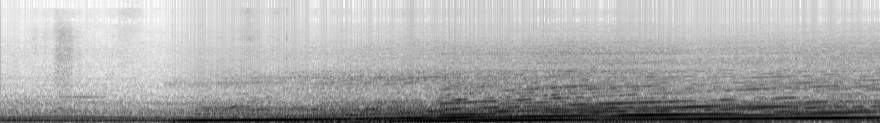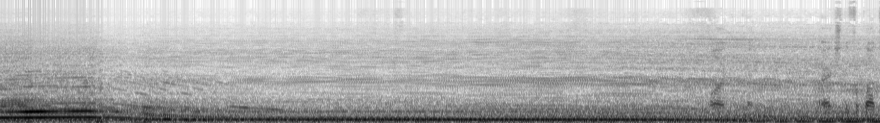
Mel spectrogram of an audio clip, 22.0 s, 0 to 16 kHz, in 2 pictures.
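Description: BMW S55 twin-turbo straight-six doing a full-throttle dyno pull in fifth gear, heard from inside the cabin: the engine note climbs steadily for about ten seconds toward high revs. Then the throttle closes and the pitch falls quickly to a steady lower drone.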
